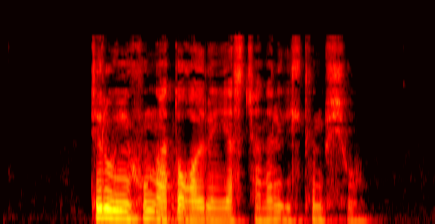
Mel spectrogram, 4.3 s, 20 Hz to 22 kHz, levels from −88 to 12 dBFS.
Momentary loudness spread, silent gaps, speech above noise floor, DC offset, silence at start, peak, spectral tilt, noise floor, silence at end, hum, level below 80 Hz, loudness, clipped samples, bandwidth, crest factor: 18 LU; none; 57 dB; under 0.1%; 0.95 s; -6 dBFS; -6.5 dB/octave; -80 dBFS; 0.7 s; none; -62 dBFS; -23 LUFS; under 0.1%; 11.5 kHz; 18 dB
